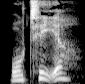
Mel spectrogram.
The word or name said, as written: rotere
